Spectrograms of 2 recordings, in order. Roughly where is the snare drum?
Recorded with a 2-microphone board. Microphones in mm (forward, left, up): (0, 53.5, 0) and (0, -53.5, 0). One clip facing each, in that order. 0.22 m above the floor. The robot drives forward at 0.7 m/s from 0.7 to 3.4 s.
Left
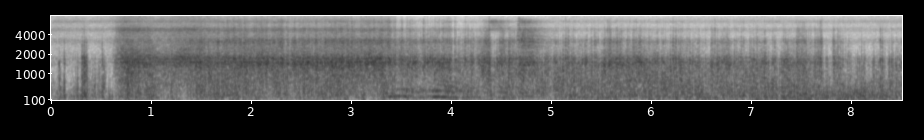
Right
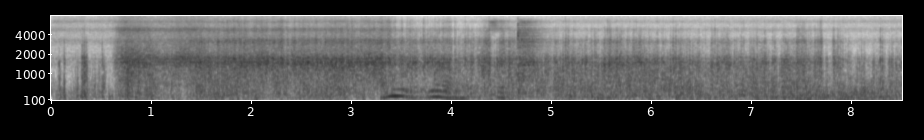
Right.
